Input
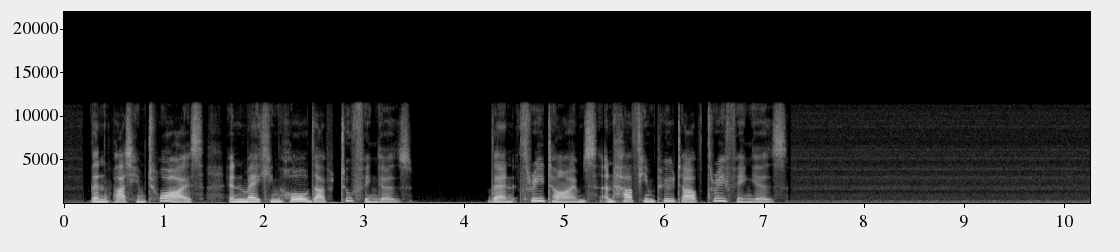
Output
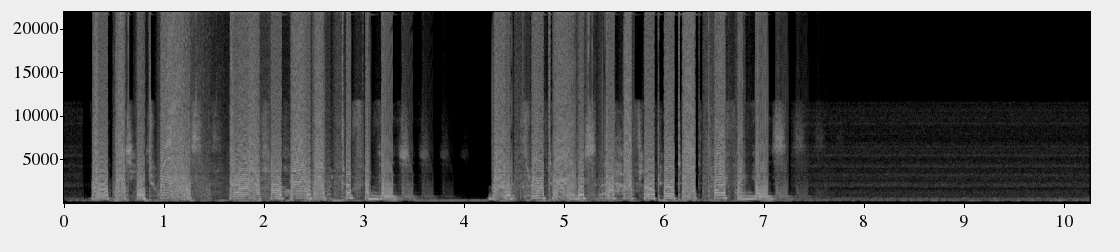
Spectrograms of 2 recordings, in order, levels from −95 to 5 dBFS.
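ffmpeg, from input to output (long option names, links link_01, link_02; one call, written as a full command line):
ffmpeg -i in.wav -af "aeval=exprs='(mod(15*val(0)+1,2)-1)/15':channel_layout=same,bandreject=frequency=3100:width=29,afreqshift=350,highpass=frequency=690:poles=1,aecho=1:1:202|404|606:0.178|0.0533|0.016,volume=-2dB" out.wav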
